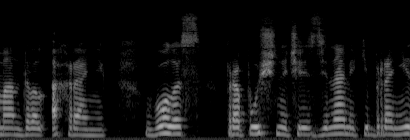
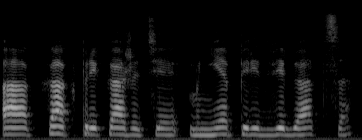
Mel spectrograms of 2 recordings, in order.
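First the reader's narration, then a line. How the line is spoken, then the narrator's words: Plain. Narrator (Russian): сказал Семецкий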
